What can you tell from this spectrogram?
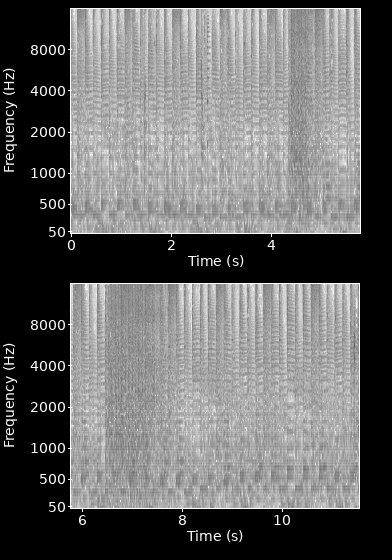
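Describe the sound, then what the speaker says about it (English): Rapid machine-gun fire from the Sega Genesis game Ultracore rattles on continuously and loudly, blended with pulsing game music and explosions. "there's the machine gun"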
